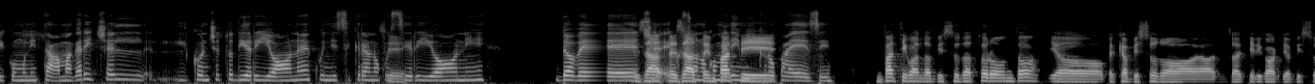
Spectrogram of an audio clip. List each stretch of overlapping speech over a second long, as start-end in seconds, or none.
6.3-7.8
